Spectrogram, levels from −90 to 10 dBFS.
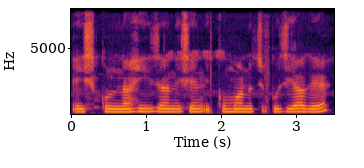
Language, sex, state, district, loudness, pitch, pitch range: Chakma, female, Tripura, Dhalai, -14 LUFS, 220 Hz, 215-230 Hz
